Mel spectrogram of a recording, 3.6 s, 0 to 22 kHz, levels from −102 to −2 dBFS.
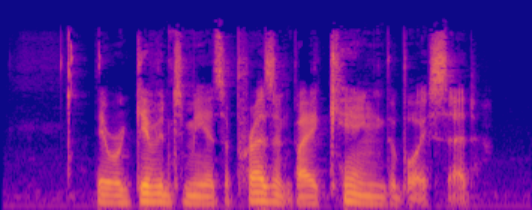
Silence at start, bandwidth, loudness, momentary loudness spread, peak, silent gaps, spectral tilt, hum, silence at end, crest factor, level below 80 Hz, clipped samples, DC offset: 0.45 s; 14 kHz; -33 LUFS; 12 LU; -12 dBFS; none; -4 dB/octave; none; 0.35 s; 22 dB; -62 dBFS; under 0.1%; under 0.1%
